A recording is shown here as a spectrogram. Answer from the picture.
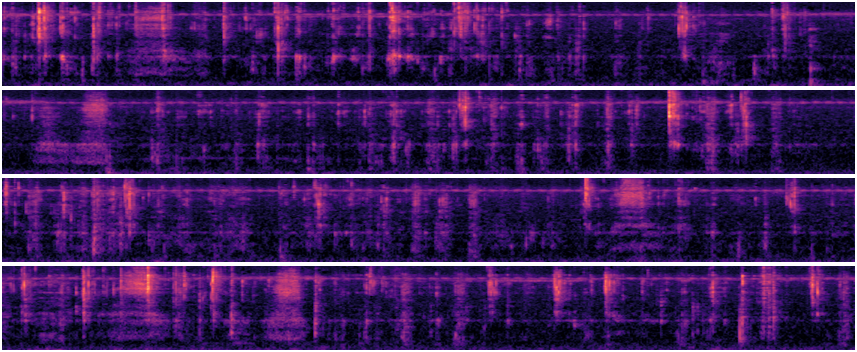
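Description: Close-up wet chewing of soft rice and masoor dal, with irregular lip smacks and mouth clicks throughout.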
